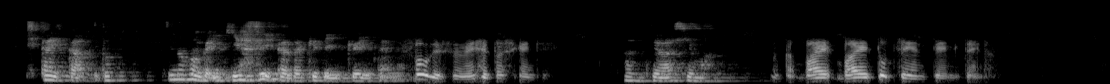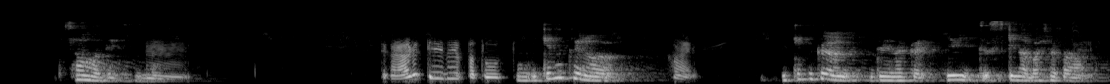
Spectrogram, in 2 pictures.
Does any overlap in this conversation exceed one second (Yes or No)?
No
